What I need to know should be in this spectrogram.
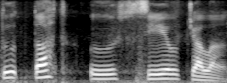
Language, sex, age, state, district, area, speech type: Kashmiri, male, 18-30, Jammu and Kashmir, Baramulla, rural, spontaneous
